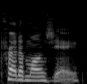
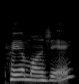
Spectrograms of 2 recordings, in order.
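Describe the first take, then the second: First: The T at the end of prêt is pronounced. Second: The T at the end of prêt is silent. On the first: This is how people in Britain say it. The speaker calls it wrong. "They pronounce the T" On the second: This is how it is said in French. The speaker calls it right. "en français, it would be prêt"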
